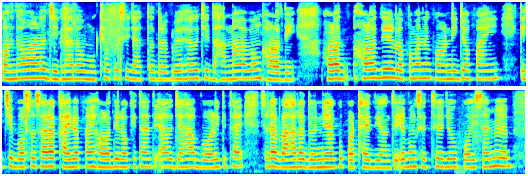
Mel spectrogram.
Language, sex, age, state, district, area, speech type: Odia, female, 18-30, Odisha, Kandhamal, rural, spontaneous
